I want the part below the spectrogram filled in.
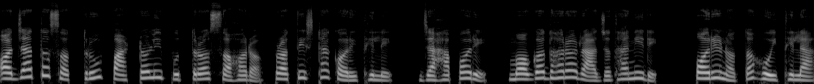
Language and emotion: Odia, neutral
